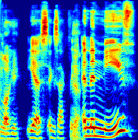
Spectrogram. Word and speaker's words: Niamh: And then Niamh, the name Niamh, which is such a beautiful name to say, but the spelling is completely not what it looks like.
